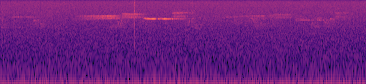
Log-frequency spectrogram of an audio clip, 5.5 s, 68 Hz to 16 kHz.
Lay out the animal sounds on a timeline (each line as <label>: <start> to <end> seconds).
Black-throated Green Warbler (Setophaga virens): 0.0 to 0.7 seconds
Red-eyed Vireo (Vireo olivaceus): 0.3 to 5.5 seconds
Black-throated Green Warbler (Setophaga virens): 1.1 to 3.0 seconds
Black-throated Green Warbler (Setophaga virens): 3.4 to 5.2 seconds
